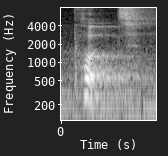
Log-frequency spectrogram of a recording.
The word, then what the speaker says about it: put: Ici, on est sur une toute autre prononciation. On dira put.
